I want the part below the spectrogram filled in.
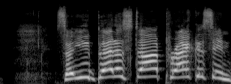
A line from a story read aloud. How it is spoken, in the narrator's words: Brad boomed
